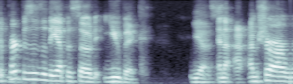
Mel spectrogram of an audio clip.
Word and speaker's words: Ubik: yes he was totally fine with it being ubek uvic but i think he did call it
